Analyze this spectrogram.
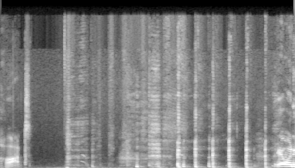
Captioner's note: laughing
